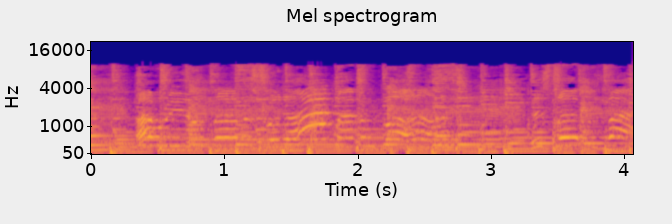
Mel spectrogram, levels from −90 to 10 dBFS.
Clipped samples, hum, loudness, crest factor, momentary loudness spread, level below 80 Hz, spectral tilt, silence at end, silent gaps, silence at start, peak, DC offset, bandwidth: under 0.1%; none; -12 LUFS; 12 dB; 4 LU; -26 dBFS; -3.5 dB/octave; 0 s; none; 0 s; 0 dBFS; under 0.1%; 10.5 kHz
